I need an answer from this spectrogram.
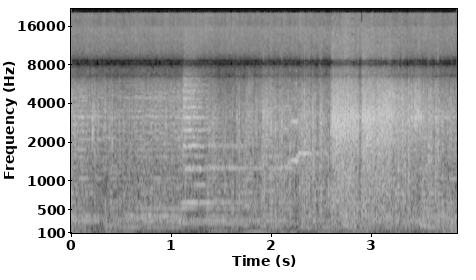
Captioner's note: gunfire pops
